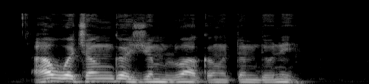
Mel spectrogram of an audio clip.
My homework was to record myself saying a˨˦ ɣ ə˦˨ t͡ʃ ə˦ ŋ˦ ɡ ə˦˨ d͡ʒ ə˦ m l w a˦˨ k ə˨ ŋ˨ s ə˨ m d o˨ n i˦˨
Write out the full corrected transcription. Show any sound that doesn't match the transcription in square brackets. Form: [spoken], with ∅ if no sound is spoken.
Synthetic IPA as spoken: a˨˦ [w] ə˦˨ t͡ʃ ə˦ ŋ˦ ɡ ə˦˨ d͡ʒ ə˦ m l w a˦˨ k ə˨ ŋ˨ [t] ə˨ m d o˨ n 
